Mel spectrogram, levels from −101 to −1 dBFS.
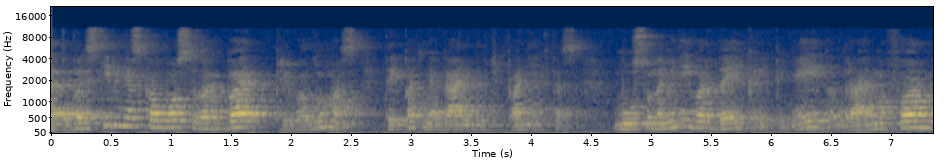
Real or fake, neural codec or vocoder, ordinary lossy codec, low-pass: real; none; AAC, 32 kbps; 10.8 kHz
